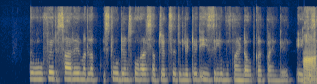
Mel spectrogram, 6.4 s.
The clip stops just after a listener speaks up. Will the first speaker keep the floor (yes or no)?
no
